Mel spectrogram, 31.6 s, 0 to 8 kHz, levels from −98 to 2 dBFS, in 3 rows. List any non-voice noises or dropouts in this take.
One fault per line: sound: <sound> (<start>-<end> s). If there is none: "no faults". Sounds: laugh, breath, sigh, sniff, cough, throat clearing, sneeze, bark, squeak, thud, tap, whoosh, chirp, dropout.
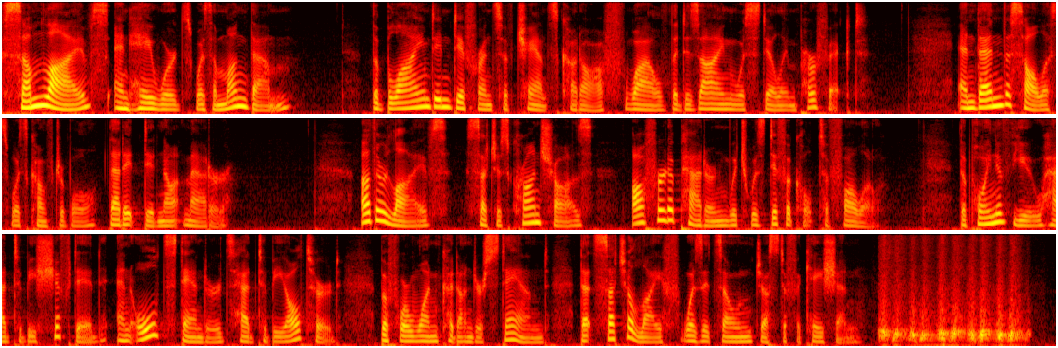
sound: whoosh (29.8-31.4 s)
